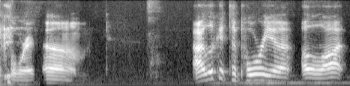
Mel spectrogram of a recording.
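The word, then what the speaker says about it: Topuria: Justin Gaethje and Ilya Taporia is the proper pronunciation of those fighters' names.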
